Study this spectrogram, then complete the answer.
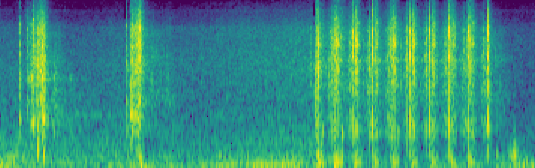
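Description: A GHK AKM airsoft rifle fires and struggles to cycle: two isolated sharp shots with a pause between, then a rapid, close burst of about ten snapping shots in quick rhythm, loud and alone.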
